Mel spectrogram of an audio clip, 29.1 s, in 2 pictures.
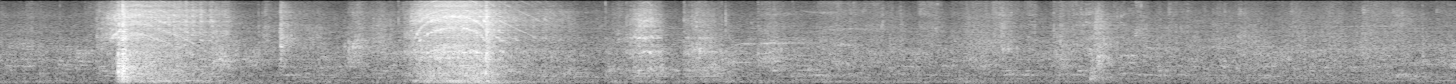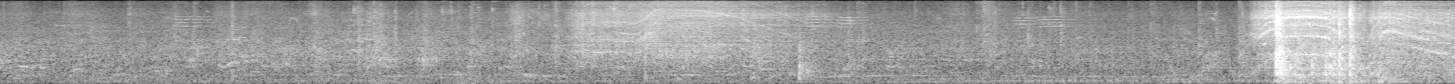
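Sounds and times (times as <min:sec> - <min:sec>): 
drills in Phnom Penh Cambodia: 0:01.1 - 0:02.6, 0:03.9 - 0:07.3, 0:19.7 - 0:22.9, 0:27.0 - 0:29.0.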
